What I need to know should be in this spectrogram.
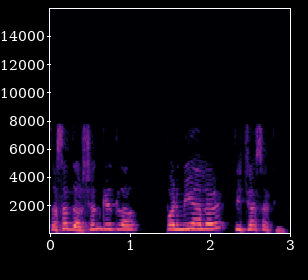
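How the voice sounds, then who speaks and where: A polite young husband who speaks humbly and earnestly, read by a woman narrator. The voice stays high. The recording sounds dull and muffled. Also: moderate pace, dark tone, lightly acted. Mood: humble.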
